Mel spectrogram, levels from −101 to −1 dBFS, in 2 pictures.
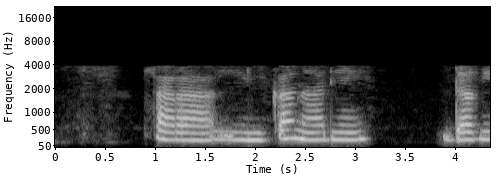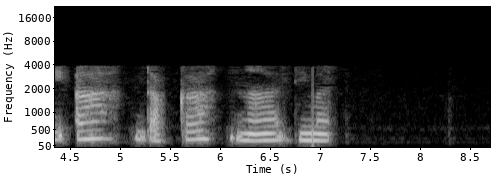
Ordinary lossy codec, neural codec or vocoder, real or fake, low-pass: AAC, 16 kbps; none; real; 7.2 kHz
